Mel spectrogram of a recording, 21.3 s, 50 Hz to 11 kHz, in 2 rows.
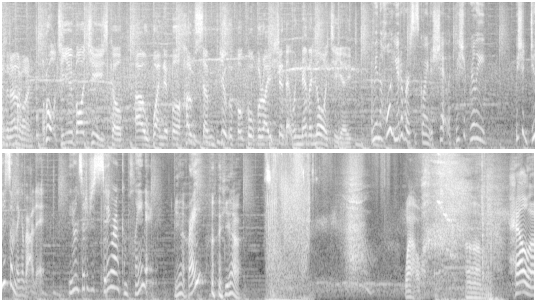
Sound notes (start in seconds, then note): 16.5 both shudder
